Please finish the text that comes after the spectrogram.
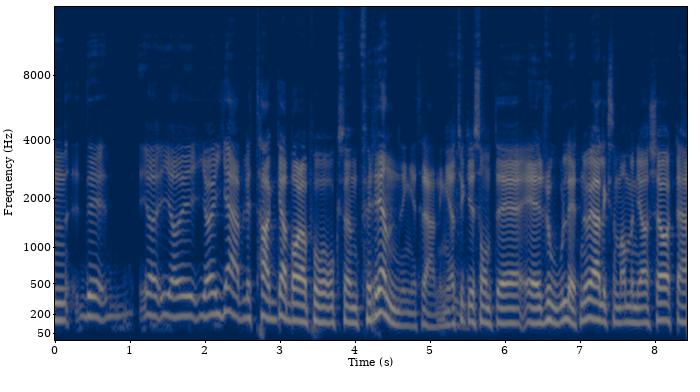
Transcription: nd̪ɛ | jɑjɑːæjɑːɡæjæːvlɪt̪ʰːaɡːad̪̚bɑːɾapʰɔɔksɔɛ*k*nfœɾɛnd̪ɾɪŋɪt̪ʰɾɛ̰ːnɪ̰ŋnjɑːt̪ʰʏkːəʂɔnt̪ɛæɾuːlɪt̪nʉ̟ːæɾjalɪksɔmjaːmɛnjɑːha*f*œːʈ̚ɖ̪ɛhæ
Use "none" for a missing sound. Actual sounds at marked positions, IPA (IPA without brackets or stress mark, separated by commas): none, ɕ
